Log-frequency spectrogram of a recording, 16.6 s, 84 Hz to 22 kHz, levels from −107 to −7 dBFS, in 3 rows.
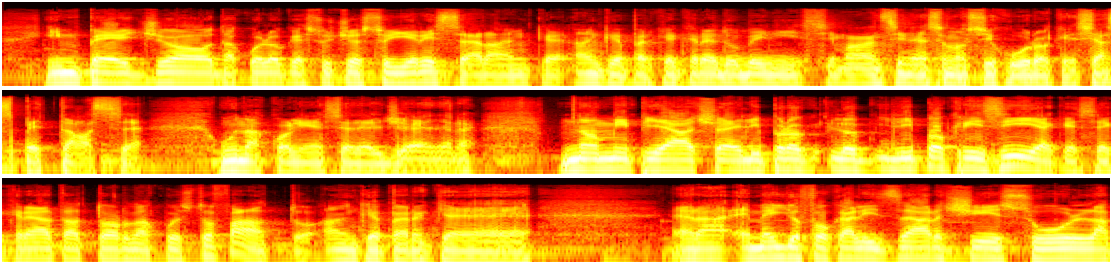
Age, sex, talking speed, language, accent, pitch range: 30-49, male, 150 wpm, Italian, native, 90-105 Hz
